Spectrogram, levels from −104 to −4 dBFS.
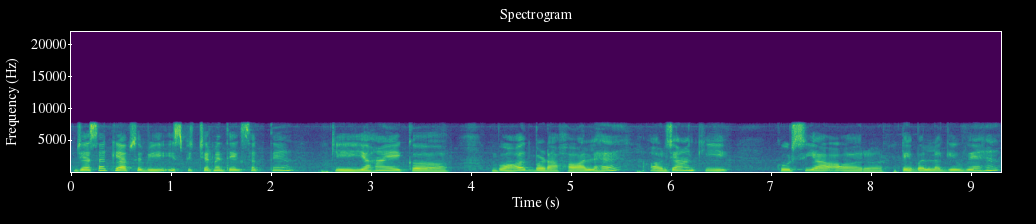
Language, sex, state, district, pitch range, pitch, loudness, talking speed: Hindi, female, Bihar, Kaimur, 205-235 Hz, 220 Hz, -20 LUFS, 170 wpm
